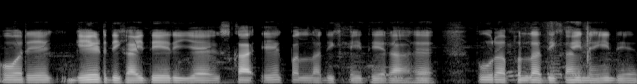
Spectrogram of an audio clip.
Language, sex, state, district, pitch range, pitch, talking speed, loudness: Hindi, male, Rajasthan, Bikaner, 95-105 Hz, 100 Hz, 190 wpm, -21 LUFS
